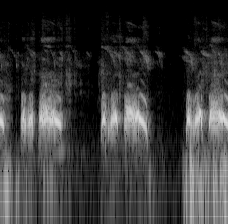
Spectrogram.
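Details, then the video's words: Spotted dove song in clean, repeated phrases: quick double coo, then a longer warbling coo that drops at the end. Light twittering of small birds in the background. "Tekukur gacor suara emas"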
